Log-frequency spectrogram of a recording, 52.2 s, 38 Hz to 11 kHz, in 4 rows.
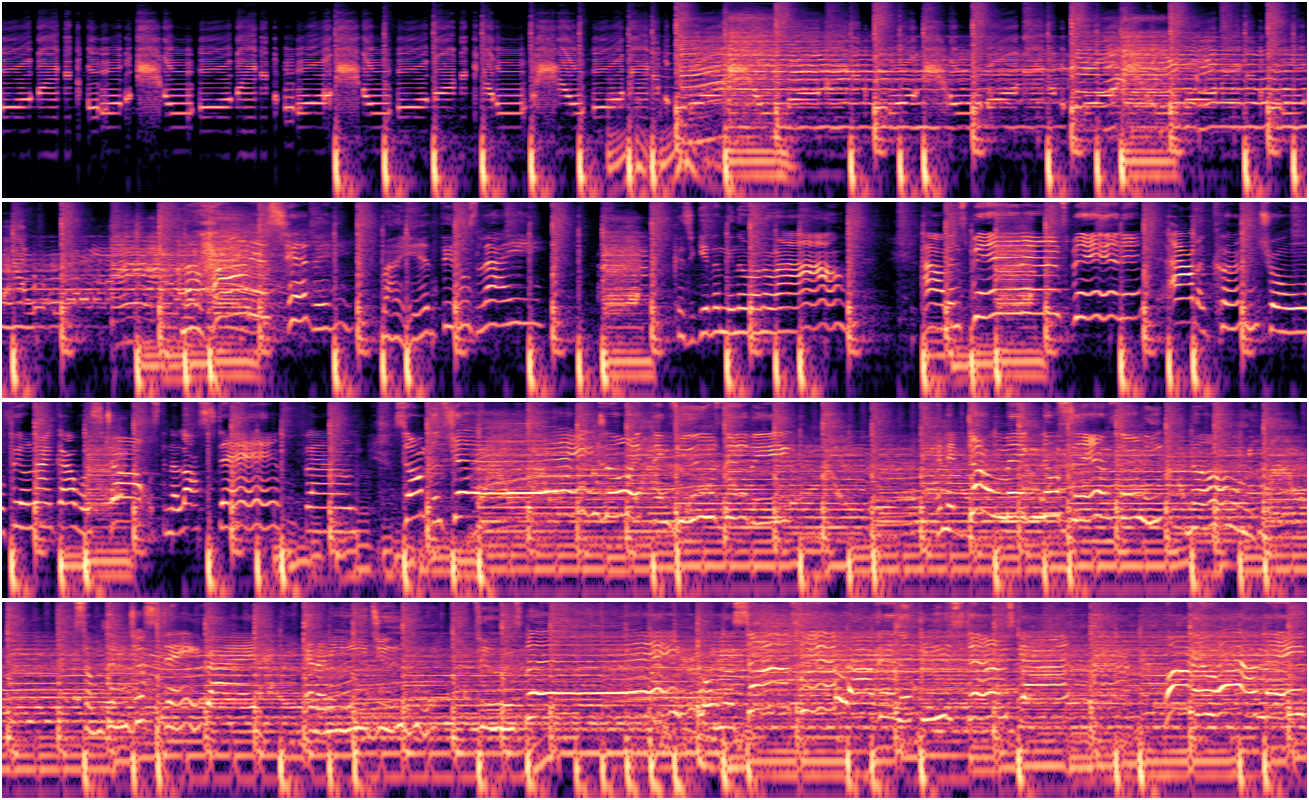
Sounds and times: Music: 0:00.0 - 0:52.2.

